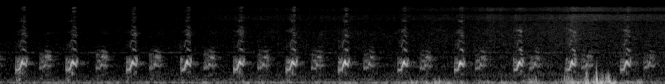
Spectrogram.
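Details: Decoy White-breasted Waterhen, young, challenging a wild bird: a long run of rhythmic nasal notes, strong and weak in alternation at about two per second, with low thuds toward the end.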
